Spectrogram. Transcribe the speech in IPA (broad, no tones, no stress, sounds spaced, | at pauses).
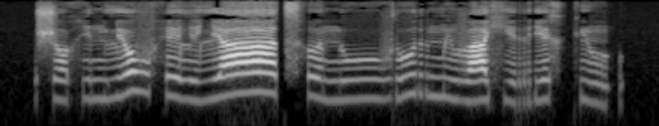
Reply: ʃ ɔ x i n lʲ ɔ v h e l i lʲ aː t͡sʰ ɤ n uː v ɾ u r m ĩ v a xʲ e r ɾʲ ɛ x kʲ ũː ʔ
